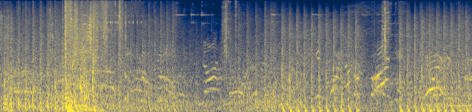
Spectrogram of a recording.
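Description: Nemesis weapon firing in a video game shooter, rapid repeated gunfire bursts layered over dense game action noise, continuous and moderately loud throughout.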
